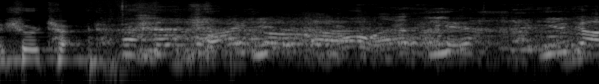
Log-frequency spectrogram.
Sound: audience laughing

